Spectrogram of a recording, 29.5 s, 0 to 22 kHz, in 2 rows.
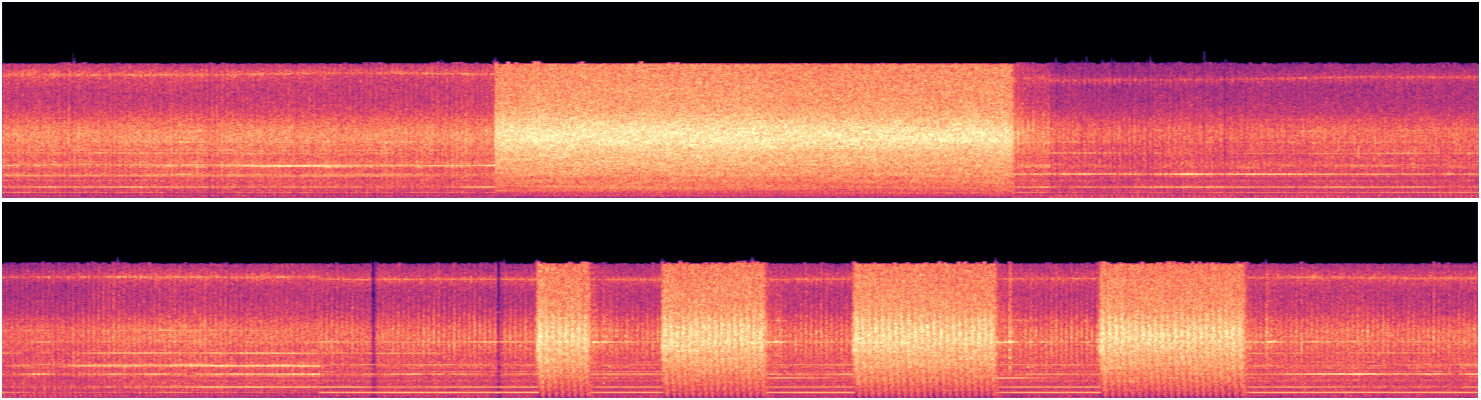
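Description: Door-mounted machine gun on a UH-1Y Venom helicopter firing: one long burst of about five seconds, then four short bursts of about a second each later on. Under it runs the helicopter's steady turbine whine and rotor noise.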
